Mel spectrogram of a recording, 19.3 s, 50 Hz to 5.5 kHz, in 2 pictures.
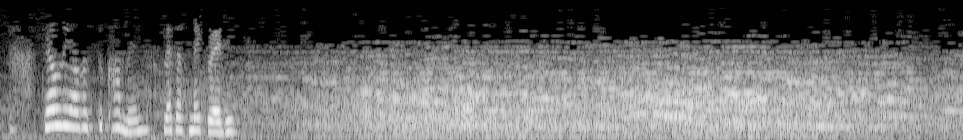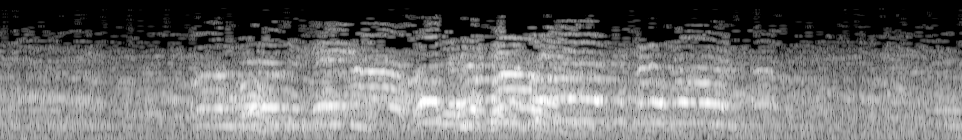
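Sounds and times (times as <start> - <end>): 
speech: 0.4 - 2.5
church bells ringing for a royal wedding day: 1.5 - 19.2
crowd chatter and babble: 11.5 - 17.6.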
